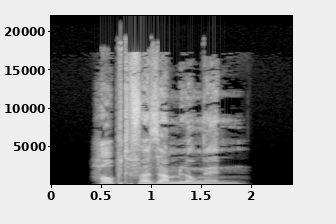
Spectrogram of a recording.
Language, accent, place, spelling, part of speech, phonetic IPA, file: German, Germany, Berlin, Hauptversammlungen, noun, [ˈhaʊ̯ptfɛɐ̯ˌzamlʊŋən], De-Hauptversammlungen.ogg
- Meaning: plural of Hauptversammlung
